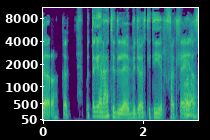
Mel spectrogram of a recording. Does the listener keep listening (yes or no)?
yes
